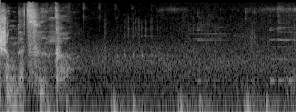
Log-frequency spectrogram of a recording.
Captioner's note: cow bells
